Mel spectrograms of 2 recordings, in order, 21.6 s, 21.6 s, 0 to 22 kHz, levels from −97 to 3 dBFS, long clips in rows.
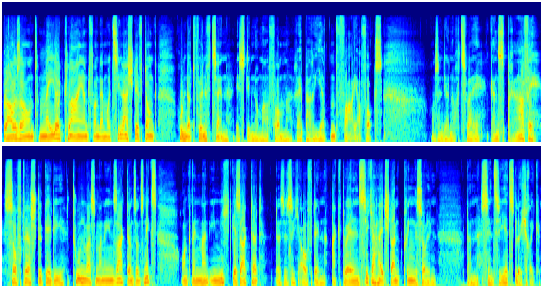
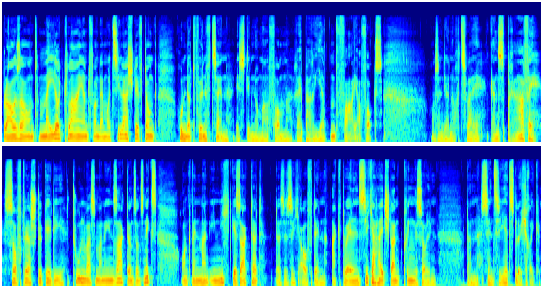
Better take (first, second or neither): second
